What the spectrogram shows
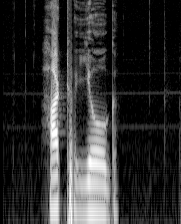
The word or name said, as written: Hathayoga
